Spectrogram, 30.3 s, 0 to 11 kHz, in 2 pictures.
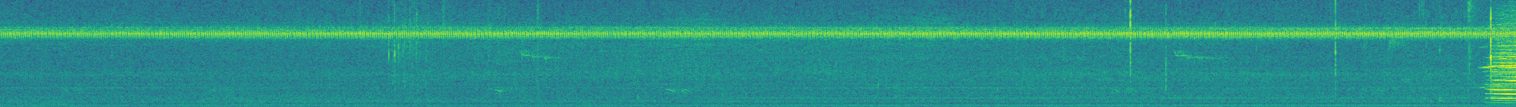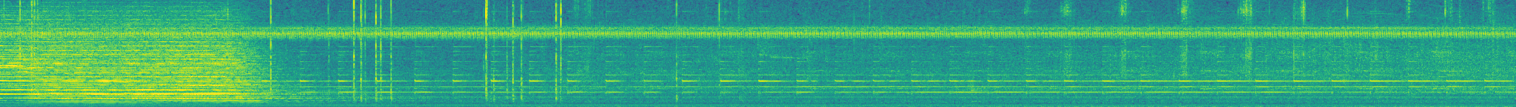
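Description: GE Dash 9-40CW diesel locomotives approaching with a steady low engine rumble that grows louder toward the end. About halfway through, the lead unit's air horn sounds one loud blast of about two and a half seconds, after which fainter steady high tones carry on over the rumble.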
